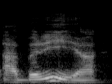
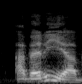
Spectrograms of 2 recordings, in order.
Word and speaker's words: habría: Now, I'm not sure if you said habría or habería, because this irregularity that we have, which is habría, happens so naturally because that E kind of falls out. So naturally, I think you said habería, but you kind of didn't pronounce the E well.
